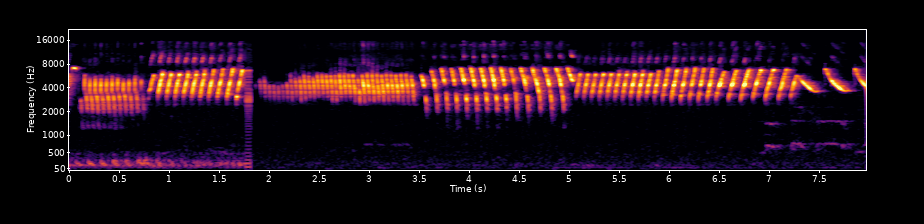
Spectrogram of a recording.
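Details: Canary song, described as for stimulating mating: fast trills of repeated notes high in pitch, shifting between rapid rattling phrases and smoother rolling trills, with a brief pause near the middle and a low hum underneath.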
